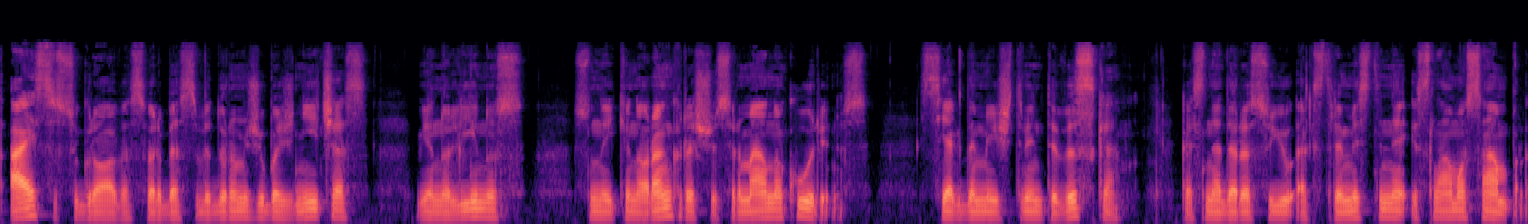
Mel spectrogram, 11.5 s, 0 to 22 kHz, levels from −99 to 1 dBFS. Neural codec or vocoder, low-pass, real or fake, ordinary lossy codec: none; 10.8 kHz; real; MP3, 64 kbps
